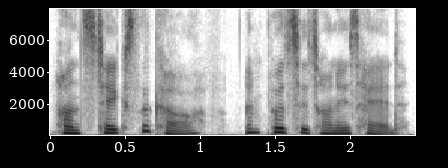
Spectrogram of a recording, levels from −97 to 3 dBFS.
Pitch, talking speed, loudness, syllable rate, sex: 195 Hz, 245 wpm, -19 LUFS, 5.2 syllables/s, female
